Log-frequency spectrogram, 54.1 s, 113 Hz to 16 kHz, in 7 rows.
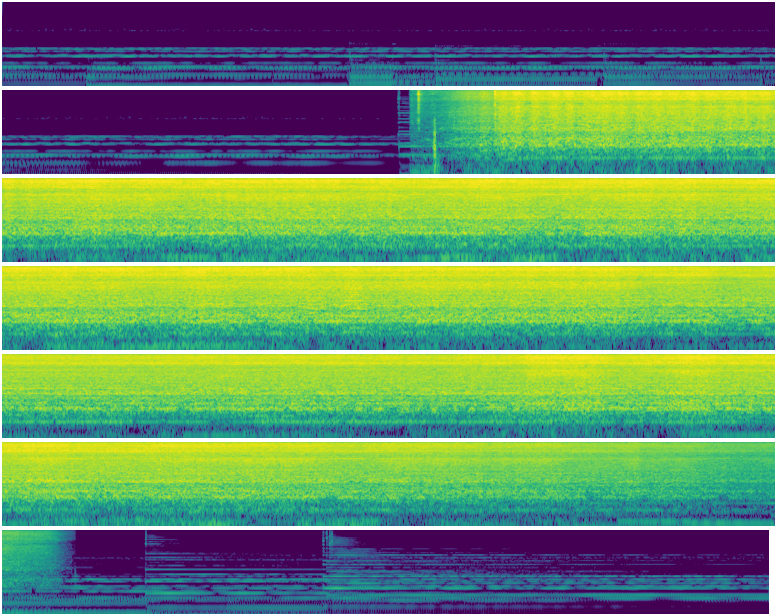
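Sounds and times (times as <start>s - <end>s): hot air gun blowing: 11.8s - 46.9s.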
